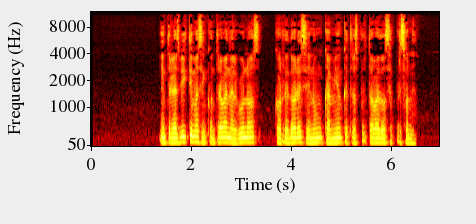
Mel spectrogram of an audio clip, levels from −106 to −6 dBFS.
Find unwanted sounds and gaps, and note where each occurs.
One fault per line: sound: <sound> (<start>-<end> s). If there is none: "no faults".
no faults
